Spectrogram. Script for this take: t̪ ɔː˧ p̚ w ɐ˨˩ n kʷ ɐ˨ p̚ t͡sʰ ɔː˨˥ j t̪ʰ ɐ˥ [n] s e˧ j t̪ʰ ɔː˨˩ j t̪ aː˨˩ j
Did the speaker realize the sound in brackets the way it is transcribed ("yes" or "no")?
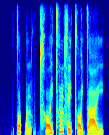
no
